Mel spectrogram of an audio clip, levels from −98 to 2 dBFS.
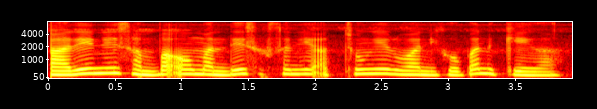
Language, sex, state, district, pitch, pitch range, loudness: Garo, female, Meghalaya, South Garo Hills, 225 Hz, 200-240 Hz, -17 LUFS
